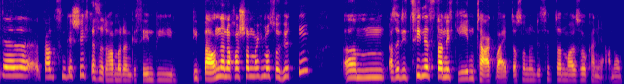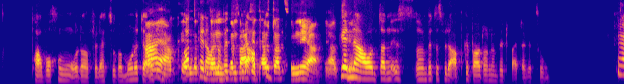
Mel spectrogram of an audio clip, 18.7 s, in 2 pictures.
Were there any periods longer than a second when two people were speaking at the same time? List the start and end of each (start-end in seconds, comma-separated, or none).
11.5-13.5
